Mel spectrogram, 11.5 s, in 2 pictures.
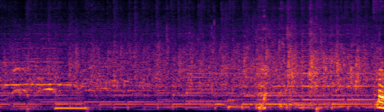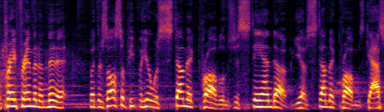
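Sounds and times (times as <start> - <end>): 
crowd clapping and shouting: 0.0 - 7.0
speech: 0.8 - 1.1, 5.7 - 11.5.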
